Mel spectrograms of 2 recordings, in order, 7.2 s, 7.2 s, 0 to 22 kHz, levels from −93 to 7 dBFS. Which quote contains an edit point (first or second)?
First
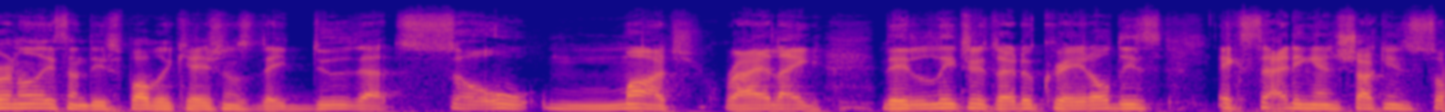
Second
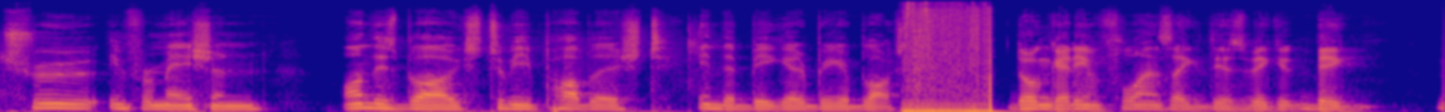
second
